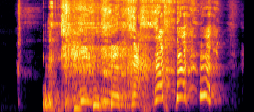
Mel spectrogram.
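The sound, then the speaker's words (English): A harsh, dry cough erupts, loud and raspy, stretching into a rough sputtering burst for about two seconds before trailing off with no talking. “I got like this nasty dry cough.”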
